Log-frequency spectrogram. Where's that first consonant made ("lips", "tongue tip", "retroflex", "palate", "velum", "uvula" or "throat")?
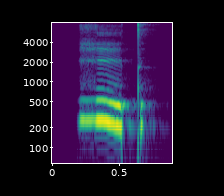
throat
